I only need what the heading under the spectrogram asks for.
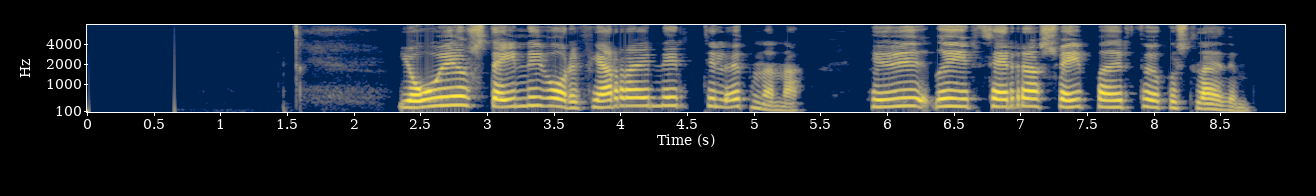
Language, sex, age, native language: Icelandic, female, 50-59, Icelandic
